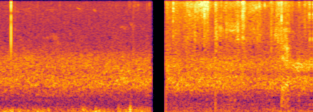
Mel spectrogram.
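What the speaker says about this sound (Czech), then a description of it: "To je můj kůň, bez ohlávky a takhle trénujeme naše chození." A horse walking without a halter makes soft, steady hoof clip-clops, faint and continuous, with a brief dropout midway.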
